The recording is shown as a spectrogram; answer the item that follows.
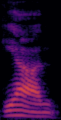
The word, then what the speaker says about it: Gyan: Captain sends out a mo called gan that's what the captain said is pronouncing correct.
